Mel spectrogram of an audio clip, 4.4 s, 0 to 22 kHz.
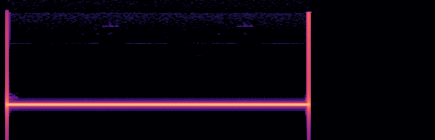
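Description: Colour-bars 1 kHz reference test tone: one steady, unchanging beep about three seconds long, starting and cutting off with a click.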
